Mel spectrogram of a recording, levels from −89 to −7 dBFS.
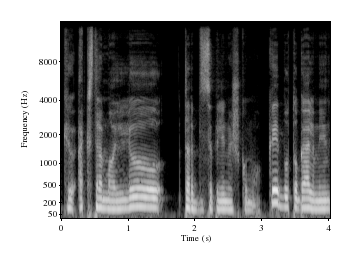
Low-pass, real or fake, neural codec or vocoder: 14.4 kHz; fake; codec, 32 kHz, 1.9 kbps, SNAC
